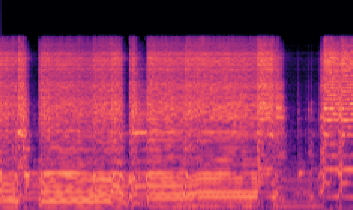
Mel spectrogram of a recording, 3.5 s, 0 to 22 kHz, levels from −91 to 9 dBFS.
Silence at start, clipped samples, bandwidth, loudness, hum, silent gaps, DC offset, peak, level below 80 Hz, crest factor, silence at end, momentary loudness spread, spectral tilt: 0 s; under 0.1%; 11 kHz; -10 LUFS; none; none; under 0.1%; 0 dBFS; -38 dBFS; 12 dB; 0 s; 3 LU; -1.5 dB/octave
